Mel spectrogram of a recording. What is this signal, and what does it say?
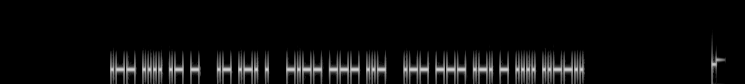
Morse code, heard as a keyed tone, about 44 wpm, 700 Hz. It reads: WHAT ARE YOU WORTH?
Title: Sentences from Top 800 Words 45wpm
